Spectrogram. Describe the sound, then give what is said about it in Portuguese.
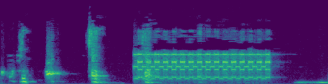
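A phone rings with an incoming call: one rapid, electronically trilling ring of about a second at a steady pitch. A few short, separate sounds come before it. “Tem alguém ligando. Espera que uma hora esse bicho tem que parar de chacar.”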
